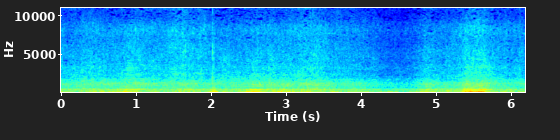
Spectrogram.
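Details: Honey bees in a swarm being hived, giving an even, unbroken buzzing hum at steady loudness, with a brief sharp click early and one louder nearby pass toward the end.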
